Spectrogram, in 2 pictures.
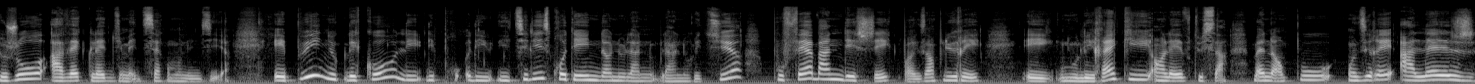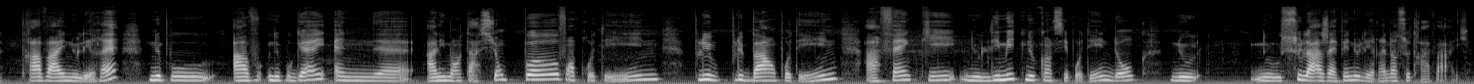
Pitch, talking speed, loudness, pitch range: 185 Hz, 170 wpm, -18 LUFS, 165-210 Hz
